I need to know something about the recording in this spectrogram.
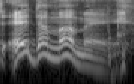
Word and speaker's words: edamame: It's edamame.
